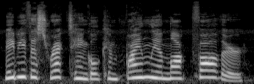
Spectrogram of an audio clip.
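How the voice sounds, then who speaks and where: A woman's voice: sits high, fairly quick, voice pushed up, natural voice. A woman voicing a tough, anxious young female tribe leader in a dramatic sci-fi story, speaking with urgent emphasis.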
